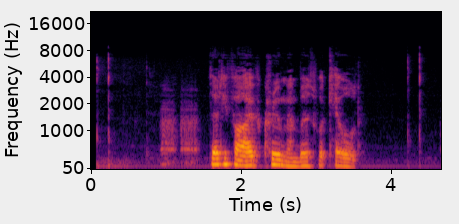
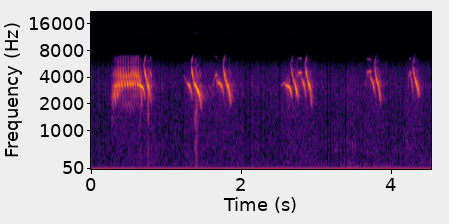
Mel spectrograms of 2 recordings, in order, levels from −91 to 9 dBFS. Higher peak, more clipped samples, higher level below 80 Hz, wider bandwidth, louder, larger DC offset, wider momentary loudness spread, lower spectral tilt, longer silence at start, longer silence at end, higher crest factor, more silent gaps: about the same, -2 dBFS vs -2 dBFS; neither; first, -48 dBFS vs -62 dBFS; about the same, 7.6 kHz vs 7.4 kHz; second, -18 LUFS vs -14 LUFS; second, under 0.1% vs 0.5%; first, 24 LU vs 11 LU; first, -8.5 dB/octave vs 3.5 dB/octave; second, 0.05 s vs 0.3 s; first, 1.15 s vs 0.15 s; about the same, 18 dB vs 18 dB; neither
